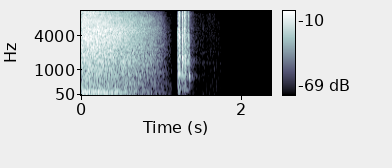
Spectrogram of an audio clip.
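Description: Transition sound effects: a noisy whoosh fades out within the first second, followed a moment later by one short, sharp click.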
